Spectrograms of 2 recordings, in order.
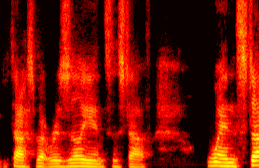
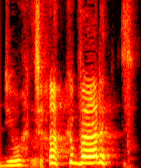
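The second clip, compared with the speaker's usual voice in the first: imitating her son; 10 semitones higher, 6 dB louder than usual. Mother voicing son's question.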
